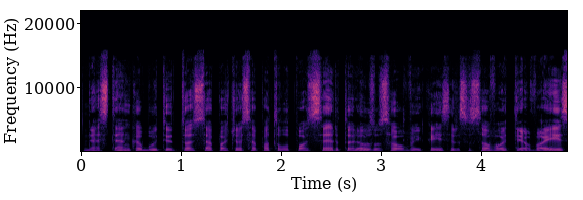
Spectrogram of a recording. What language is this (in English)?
Lithuanian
